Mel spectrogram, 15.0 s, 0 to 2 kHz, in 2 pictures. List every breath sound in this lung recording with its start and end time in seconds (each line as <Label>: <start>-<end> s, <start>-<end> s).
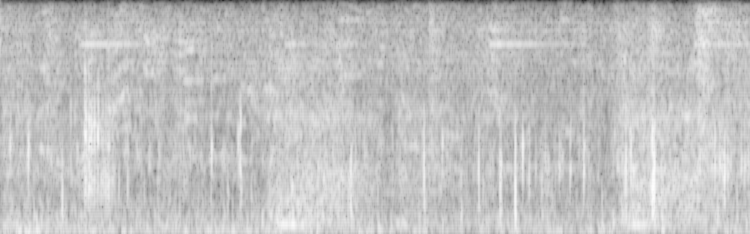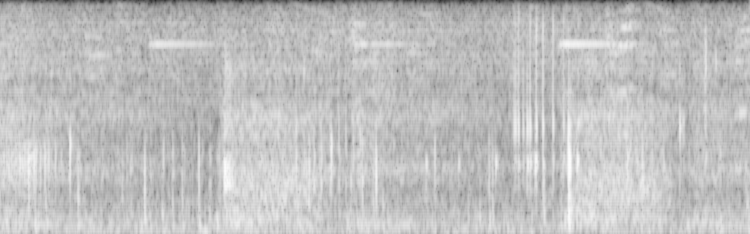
Inhalation: 2.55-3.74 s, 6.19-7.30 s, 9.71-10.82 s, 13.17-14.27 s
Exhalation: 3.74-4.85 s, 7.34-8.45 s, 10.82-11.92 s, 14.27-15.00 s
